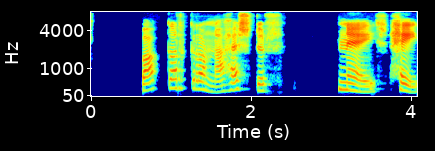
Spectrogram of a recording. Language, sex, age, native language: Icelandic, male, 9, Icelandic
